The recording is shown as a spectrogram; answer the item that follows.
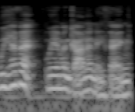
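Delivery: soft, halting, sheepish voice. Retelling the husband admitting they got nothing: imitating a sheepish reply. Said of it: "sheepishly, sheepishly said".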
